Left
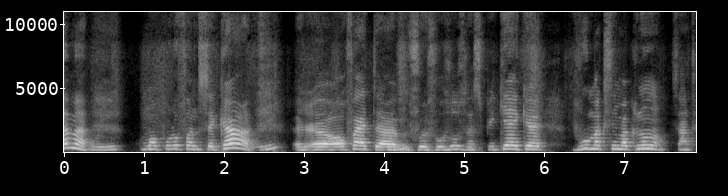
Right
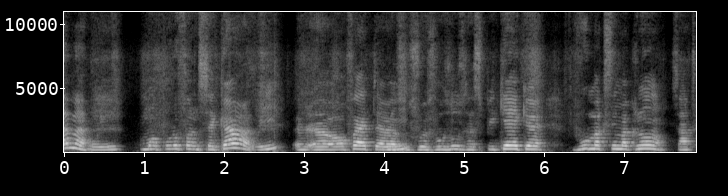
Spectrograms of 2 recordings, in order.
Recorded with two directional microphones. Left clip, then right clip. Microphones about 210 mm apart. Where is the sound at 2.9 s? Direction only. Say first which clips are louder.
Left 8 dB; 60° left (ahead or behind).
